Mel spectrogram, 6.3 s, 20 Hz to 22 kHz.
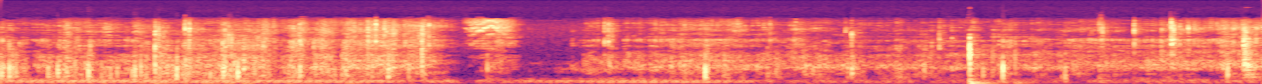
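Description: Axial SCX10 Pro scale RC rock crawler climbing over rocks: a low steady drivetrain hum for the first two seconds, with tyres and chassis clicking and crunching on stones and dry leaves throughout. One heavy thump comes about five seconds in.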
